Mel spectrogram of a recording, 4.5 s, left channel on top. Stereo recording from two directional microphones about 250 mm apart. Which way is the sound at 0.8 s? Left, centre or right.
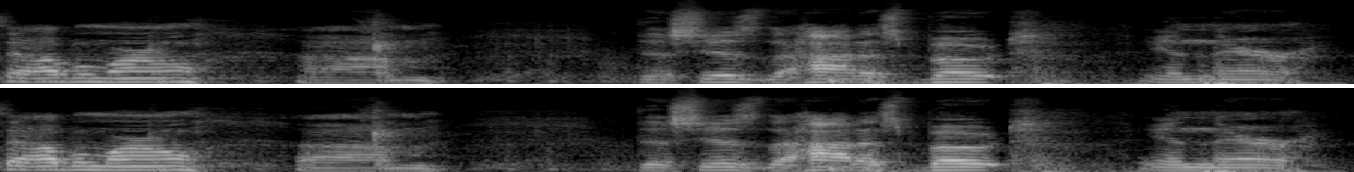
Centre.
